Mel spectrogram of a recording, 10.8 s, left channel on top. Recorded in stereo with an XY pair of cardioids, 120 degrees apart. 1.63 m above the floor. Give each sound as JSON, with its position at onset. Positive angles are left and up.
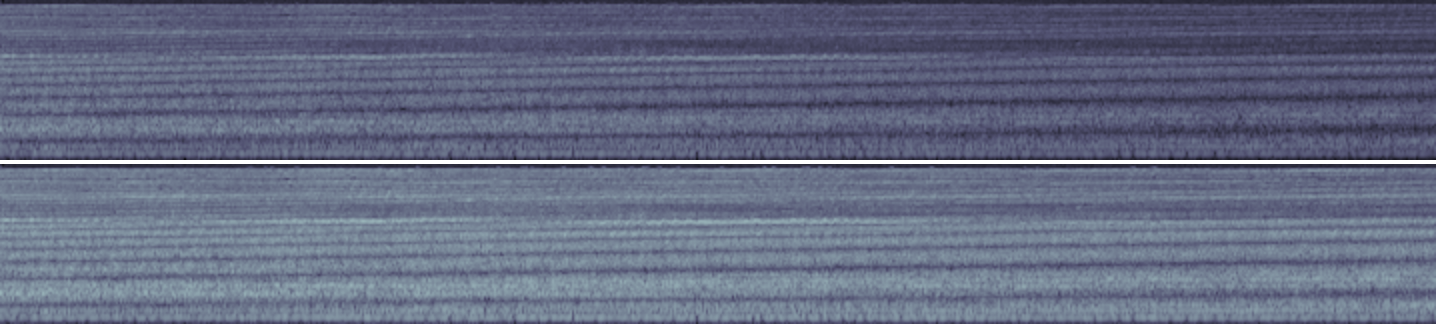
{"t": 0.0, "sound": "a drone", "azimuth_deg": -40}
